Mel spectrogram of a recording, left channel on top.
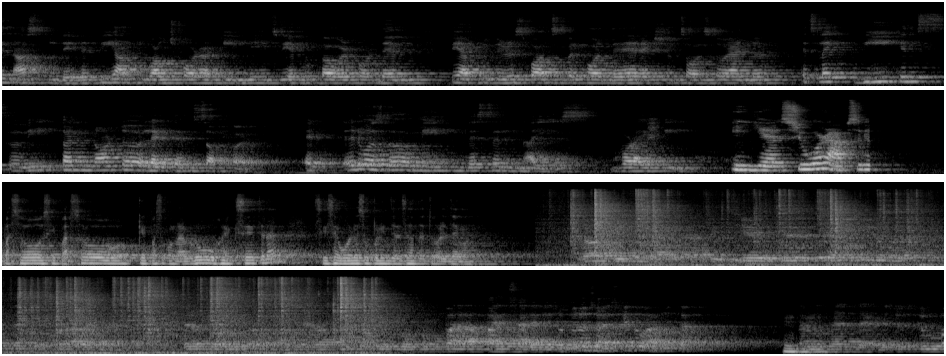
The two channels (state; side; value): different; both; correlation 0.01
